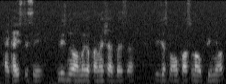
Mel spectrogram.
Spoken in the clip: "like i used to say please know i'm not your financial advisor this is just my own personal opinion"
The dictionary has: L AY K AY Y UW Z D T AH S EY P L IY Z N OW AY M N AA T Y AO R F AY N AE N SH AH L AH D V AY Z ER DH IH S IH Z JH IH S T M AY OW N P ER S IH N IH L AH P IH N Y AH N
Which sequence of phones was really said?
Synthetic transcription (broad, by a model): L AY K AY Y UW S T AH S EY P L IY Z N OW AY M N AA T Y AO F AY N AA N SH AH L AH D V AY S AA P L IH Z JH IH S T M AY OW N P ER S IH N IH L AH P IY N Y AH N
